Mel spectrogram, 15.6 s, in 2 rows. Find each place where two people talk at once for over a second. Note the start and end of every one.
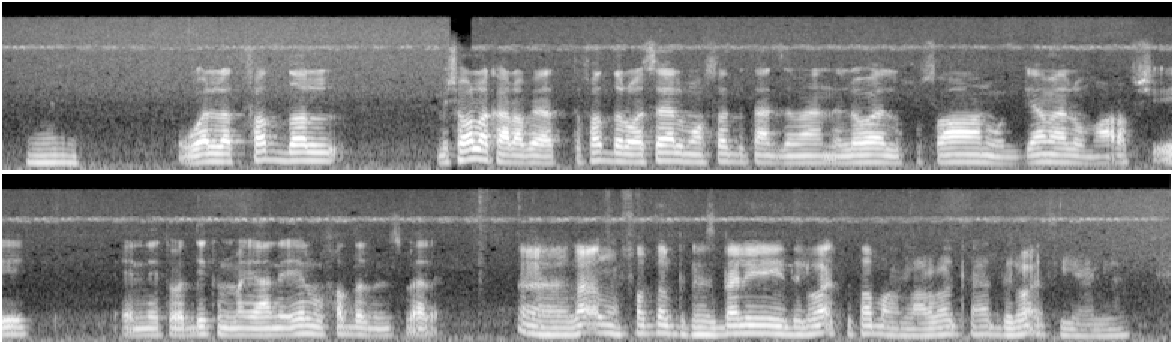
none

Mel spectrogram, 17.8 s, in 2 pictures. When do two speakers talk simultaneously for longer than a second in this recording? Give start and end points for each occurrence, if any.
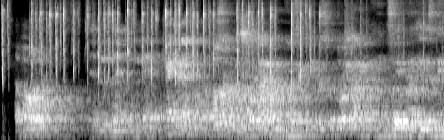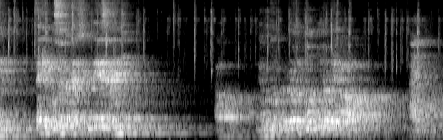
4.2-5.6

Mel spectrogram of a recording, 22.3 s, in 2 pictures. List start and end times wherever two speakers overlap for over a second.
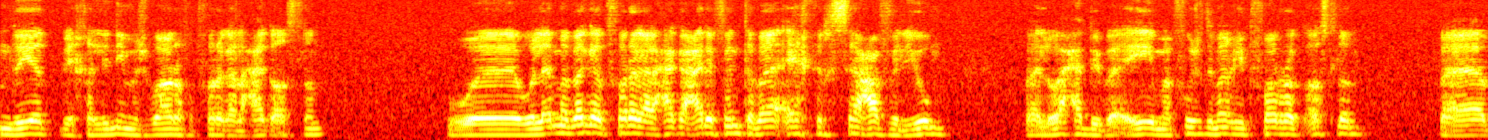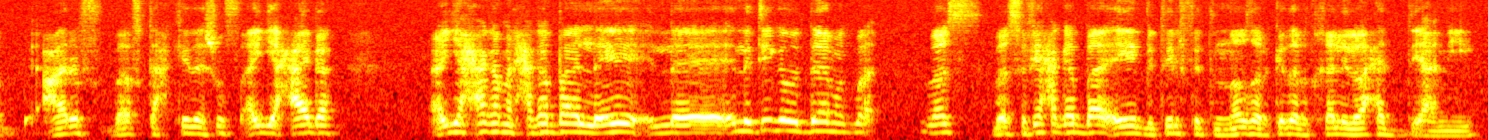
none

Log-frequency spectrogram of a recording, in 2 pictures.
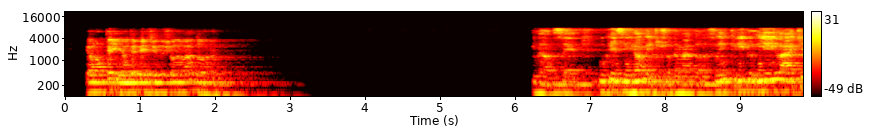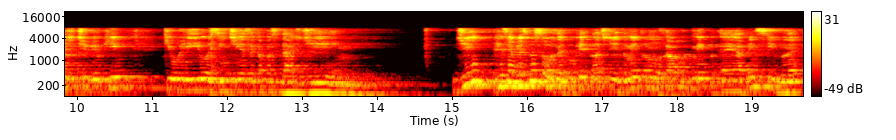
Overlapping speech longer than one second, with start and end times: none

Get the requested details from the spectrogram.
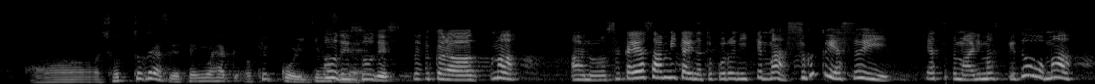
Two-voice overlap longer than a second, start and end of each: none

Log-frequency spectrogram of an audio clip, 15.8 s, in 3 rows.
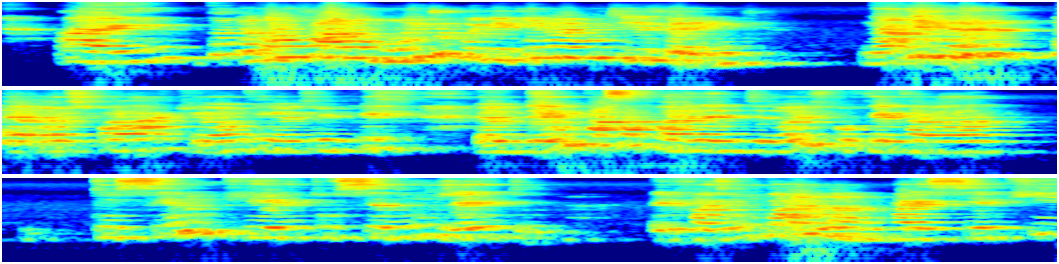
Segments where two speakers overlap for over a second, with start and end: none

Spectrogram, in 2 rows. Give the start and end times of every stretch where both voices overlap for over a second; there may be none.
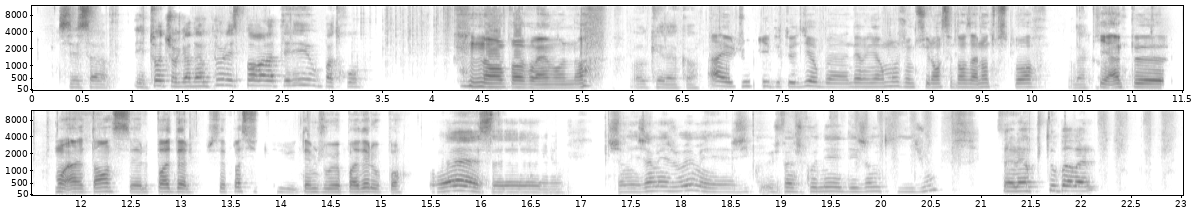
none

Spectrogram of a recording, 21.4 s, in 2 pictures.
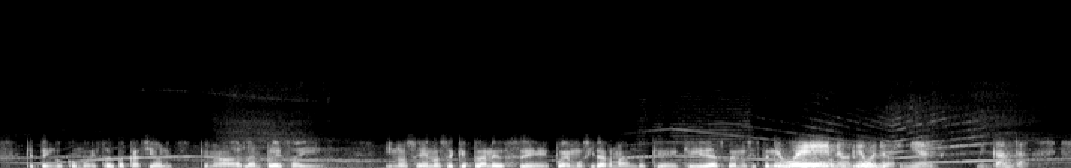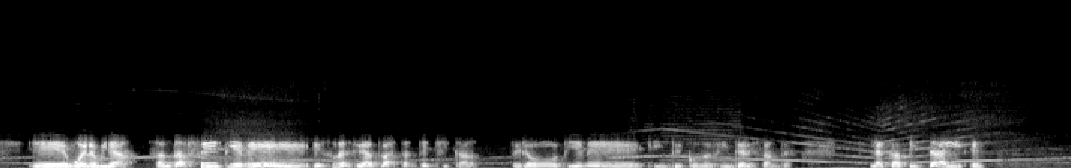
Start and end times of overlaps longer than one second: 7.7-9.0

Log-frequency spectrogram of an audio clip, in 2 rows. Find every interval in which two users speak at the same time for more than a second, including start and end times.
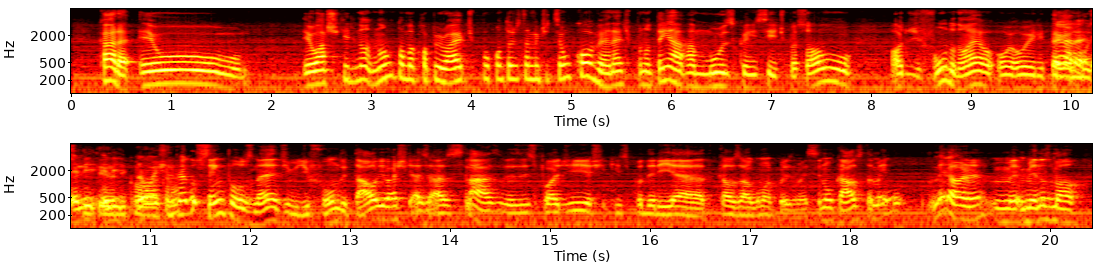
9.8-11.3

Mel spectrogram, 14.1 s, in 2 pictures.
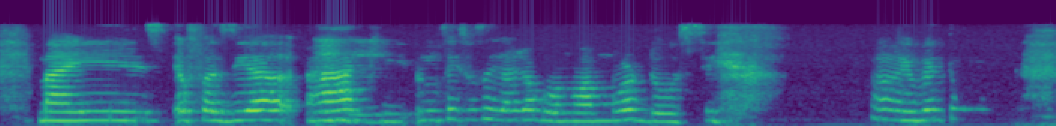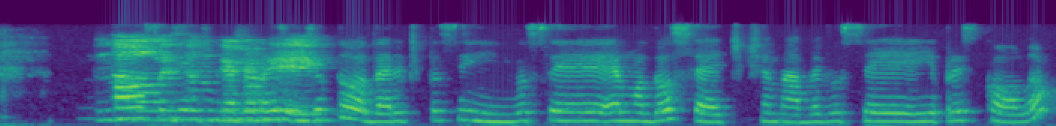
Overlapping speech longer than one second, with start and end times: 7.8-9.2

